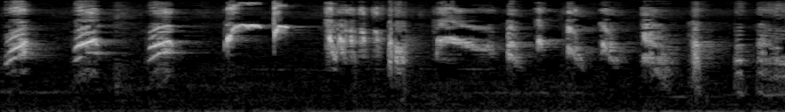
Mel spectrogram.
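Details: Prize-winning long-tailed shrike with a varied song that calls rivals to fight and prompts silent shrikes to sing: slurred rising whistles, then a rapid run of scratchy, buzzy chirps.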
